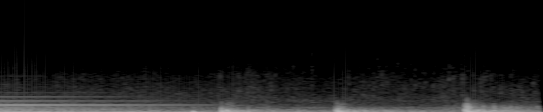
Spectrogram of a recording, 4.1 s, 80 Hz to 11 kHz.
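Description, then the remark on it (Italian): A dull, deep rumble of bombers passing overhead on a dark night in 1943, a steady low drone with a faint engine hum, broken by several heavy booming thuds in the second half. “La notte è buia e sopra le nostre teste sentiamo il rombo sordo dei bombardieri passare minacciosi.”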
